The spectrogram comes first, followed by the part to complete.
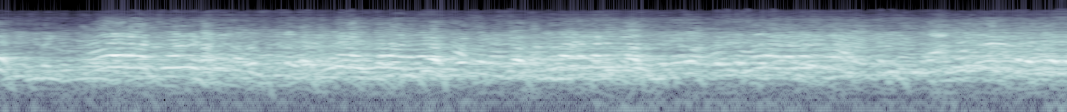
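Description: A crowd of many voices talking and shouting over one another at once in a scuffle, a dense, unbroken din in a large hall.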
